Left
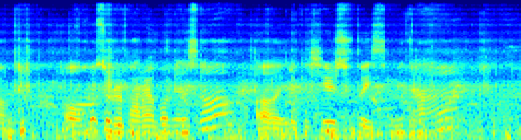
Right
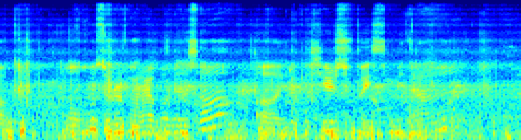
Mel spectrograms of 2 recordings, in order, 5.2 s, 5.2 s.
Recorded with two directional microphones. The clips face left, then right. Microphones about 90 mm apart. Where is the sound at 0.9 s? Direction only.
20° left (ahead or behind).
